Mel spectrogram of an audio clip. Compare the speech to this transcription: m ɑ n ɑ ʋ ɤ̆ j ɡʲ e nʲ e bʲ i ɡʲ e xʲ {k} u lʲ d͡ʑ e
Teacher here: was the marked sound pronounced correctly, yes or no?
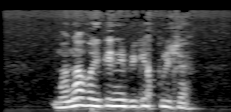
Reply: no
